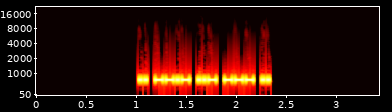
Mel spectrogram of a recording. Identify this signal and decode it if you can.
Morse code, heard as a keyed tone, about 44 wpm, 700 Hz. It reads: IQUOI
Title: Code Groups - 5 Letters - 45wpm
